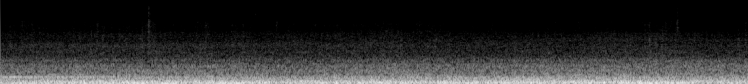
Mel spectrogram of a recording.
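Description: Steady low road rumble of a van driving, heard from inside the cabin.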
